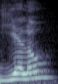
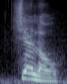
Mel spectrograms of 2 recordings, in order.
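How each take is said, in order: First: The word begins with a Y sound. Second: The word begins with a J sound. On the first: The speaker calls it right. "instead of saying yellow" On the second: The speaker calls it wrong. "like with the sound of a J"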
